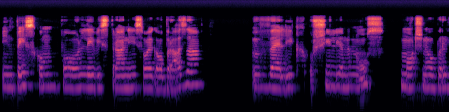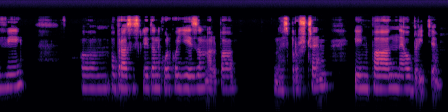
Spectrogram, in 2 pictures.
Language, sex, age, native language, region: Slovenian, female, 18-29, Slovenian, Central Slovenia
